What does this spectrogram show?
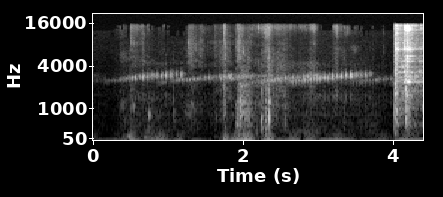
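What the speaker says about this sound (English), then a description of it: "And the frogs are going at it." Frogs croak in a steady pulsing trill outdoors by a disc golf course, with scattered clinks and rustles, then a louder burst of noise at the end.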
